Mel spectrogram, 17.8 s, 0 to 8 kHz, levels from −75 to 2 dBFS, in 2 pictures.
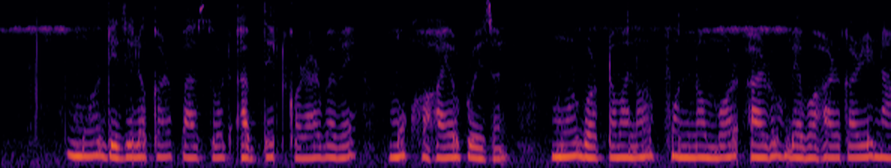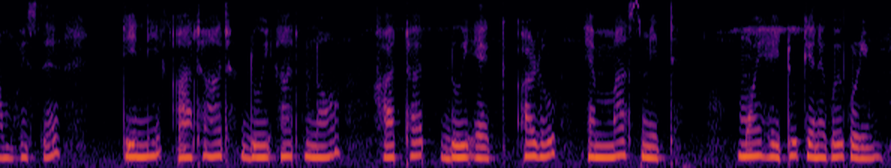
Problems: background sounds at intervals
